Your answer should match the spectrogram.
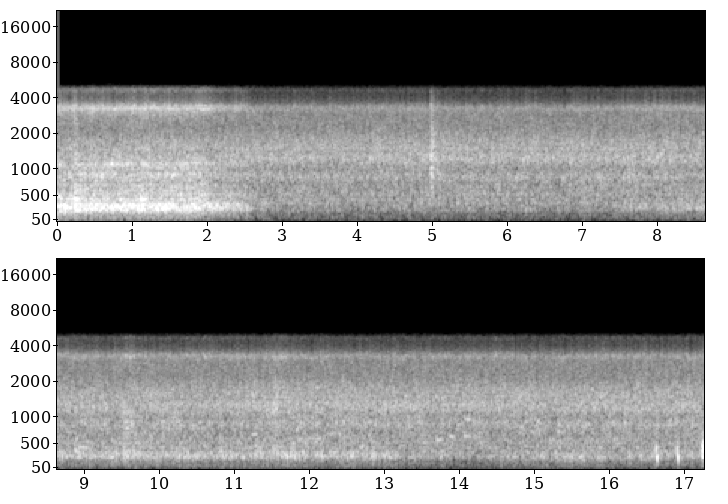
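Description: Live ambient street noise from a protest clash with riot police, recorded off a television: an even din like traffic or an engine running. It is louder for the first two seconds, then settles to a steady lower level, with one sharp click about five seconds in.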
